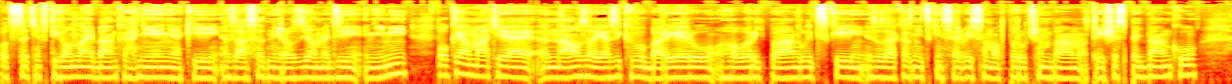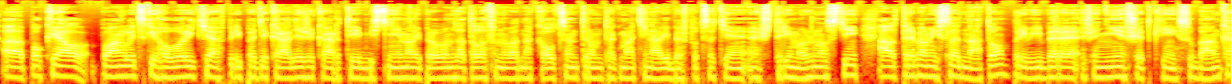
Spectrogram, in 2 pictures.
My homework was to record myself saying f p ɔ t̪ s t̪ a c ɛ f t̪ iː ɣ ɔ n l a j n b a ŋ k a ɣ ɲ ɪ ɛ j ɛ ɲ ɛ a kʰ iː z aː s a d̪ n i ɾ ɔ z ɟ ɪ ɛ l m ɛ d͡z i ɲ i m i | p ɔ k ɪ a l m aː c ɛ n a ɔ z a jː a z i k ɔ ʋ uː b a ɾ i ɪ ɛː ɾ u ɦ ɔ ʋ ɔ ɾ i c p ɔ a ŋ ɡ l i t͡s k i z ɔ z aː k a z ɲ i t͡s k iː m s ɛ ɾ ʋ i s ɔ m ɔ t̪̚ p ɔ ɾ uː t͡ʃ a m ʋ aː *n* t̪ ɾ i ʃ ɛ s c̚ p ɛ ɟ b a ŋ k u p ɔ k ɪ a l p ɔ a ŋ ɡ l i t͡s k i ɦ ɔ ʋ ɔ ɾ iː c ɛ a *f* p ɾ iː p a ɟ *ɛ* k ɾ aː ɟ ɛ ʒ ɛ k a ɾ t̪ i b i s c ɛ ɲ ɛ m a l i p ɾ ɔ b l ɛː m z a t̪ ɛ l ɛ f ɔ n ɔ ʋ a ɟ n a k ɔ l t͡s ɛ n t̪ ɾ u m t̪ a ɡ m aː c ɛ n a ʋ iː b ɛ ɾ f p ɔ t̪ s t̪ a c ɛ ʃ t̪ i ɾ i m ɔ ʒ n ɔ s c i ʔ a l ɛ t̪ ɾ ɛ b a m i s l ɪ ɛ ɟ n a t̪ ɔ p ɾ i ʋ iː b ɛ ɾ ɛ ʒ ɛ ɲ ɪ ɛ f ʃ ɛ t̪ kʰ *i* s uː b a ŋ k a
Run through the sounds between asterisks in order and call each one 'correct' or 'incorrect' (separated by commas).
incorrect, correct, correct, correct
